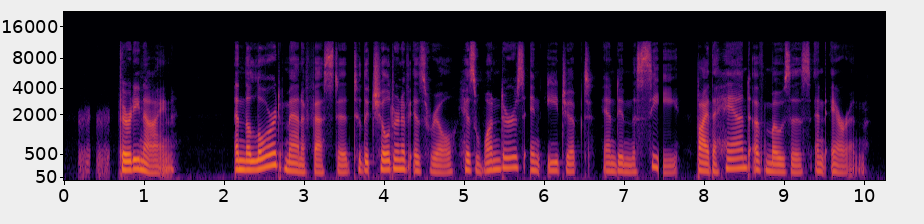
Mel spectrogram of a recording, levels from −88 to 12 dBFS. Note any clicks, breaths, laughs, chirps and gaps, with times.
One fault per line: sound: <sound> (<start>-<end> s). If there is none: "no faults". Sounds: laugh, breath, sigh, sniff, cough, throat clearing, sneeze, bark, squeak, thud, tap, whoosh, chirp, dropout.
sound: laugh (0.2-0.6 s)
sound: dropout (7.4-7.5 s)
